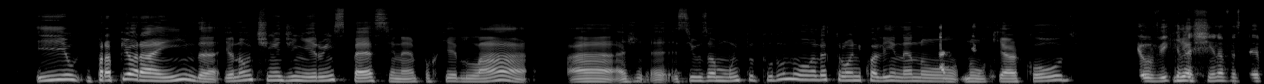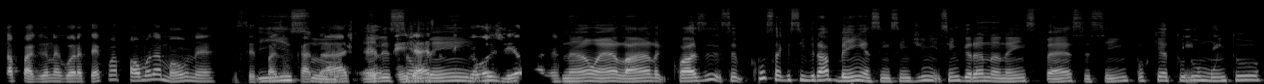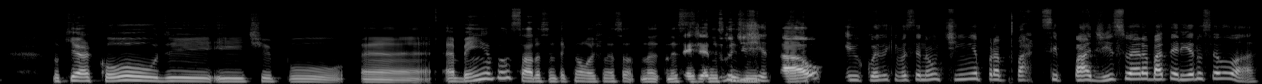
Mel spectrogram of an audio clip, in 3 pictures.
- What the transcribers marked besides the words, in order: unintelligible speech; unintelligible speech; tapping
- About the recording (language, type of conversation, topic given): Portuguese, podcast, Você já se perdeu numa viagem? Como conseguiu se encontrar?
